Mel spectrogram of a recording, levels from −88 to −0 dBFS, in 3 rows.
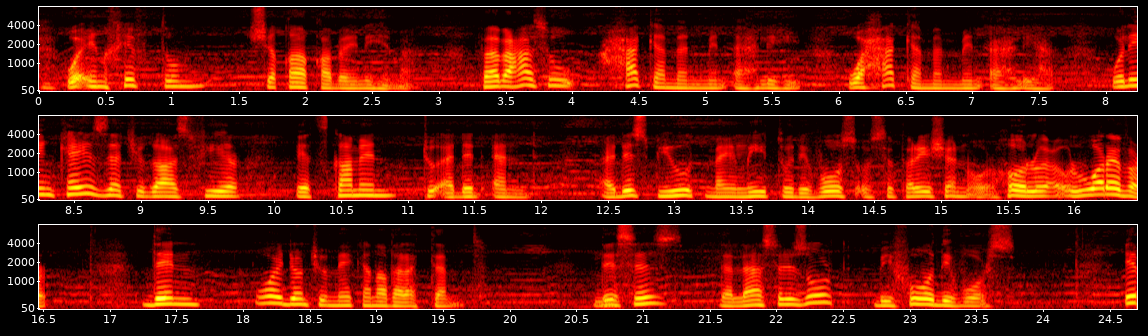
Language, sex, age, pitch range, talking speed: English, male, 50-69, 145-200 Hz, 100 wpm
